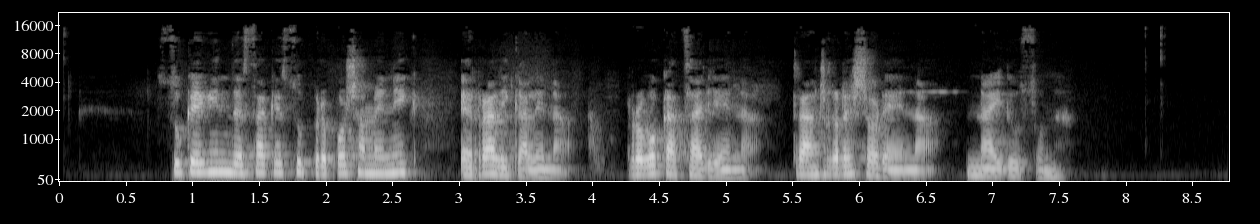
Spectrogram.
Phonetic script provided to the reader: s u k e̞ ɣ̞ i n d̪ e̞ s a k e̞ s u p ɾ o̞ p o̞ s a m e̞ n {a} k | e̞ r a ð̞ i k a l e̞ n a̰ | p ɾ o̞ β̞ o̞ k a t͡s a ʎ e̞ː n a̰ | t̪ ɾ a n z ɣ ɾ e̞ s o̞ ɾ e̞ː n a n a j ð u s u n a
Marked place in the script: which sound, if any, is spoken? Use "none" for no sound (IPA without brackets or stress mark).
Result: i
